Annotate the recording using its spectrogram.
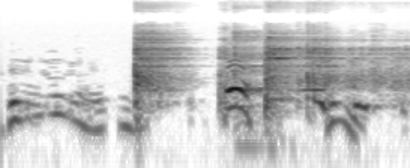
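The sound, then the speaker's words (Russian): A voice speaks briefly, then a glass of tea, dropped by hands unable to hold it, smashes with a bright, noisy crash, followed by a second shattering burst with a short ringing tone and scattered clinks as talking resumes. “Ничего страшного, друзья мои, разбился стакан, невелика потеря.”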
